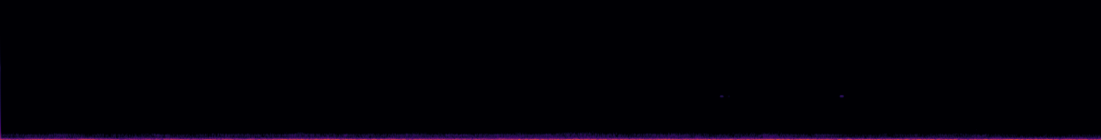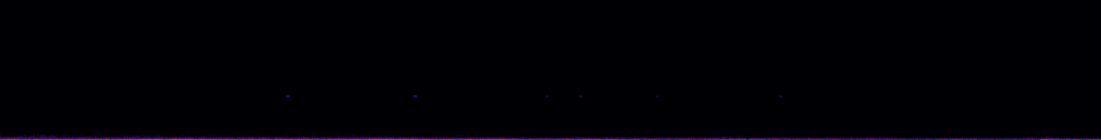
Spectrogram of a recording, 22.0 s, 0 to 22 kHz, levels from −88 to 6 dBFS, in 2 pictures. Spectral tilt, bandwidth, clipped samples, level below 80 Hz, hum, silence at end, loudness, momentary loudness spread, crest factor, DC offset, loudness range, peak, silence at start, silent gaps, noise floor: -12.5 dB/octave; 1.2 kHz; under 0.1%; -42 dBFS; none; 0 s; -44 LUFS; 19 LU; 16 dB; under 0.1%; 17 LU; -24 dBFS; 0 s; none; -62 dBFS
